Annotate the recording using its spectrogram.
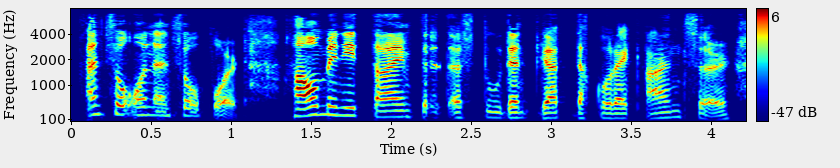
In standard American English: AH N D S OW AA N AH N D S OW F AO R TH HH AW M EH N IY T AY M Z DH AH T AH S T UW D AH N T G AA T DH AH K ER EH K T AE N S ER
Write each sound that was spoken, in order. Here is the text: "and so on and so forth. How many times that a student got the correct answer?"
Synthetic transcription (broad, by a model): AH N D S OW AA N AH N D S OW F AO R T HH AW M EH N IY T AY M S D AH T AH S T UW D AH N T G AA T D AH K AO EH K T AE N S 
